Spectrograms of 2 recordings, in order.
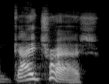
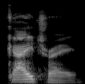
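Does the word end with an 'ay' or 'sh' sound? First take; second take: sh; ay. First: The word ends with a 'sh' sound. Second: The word ends with an 'ay' sound.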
